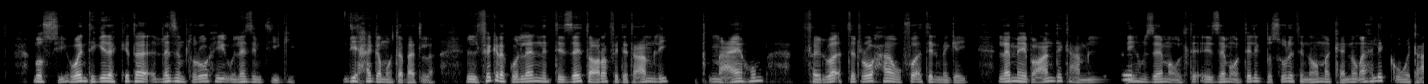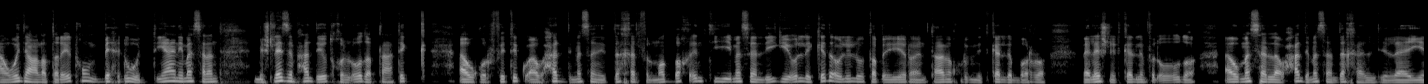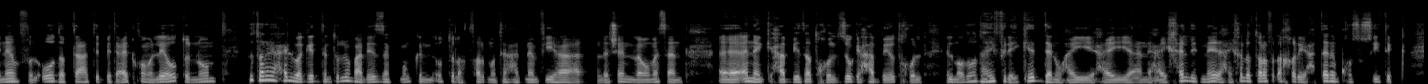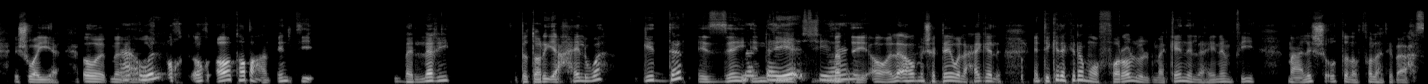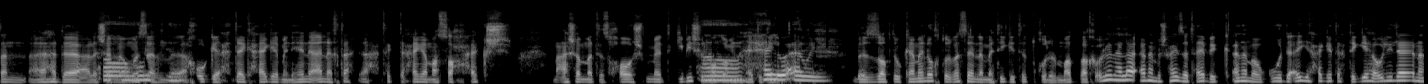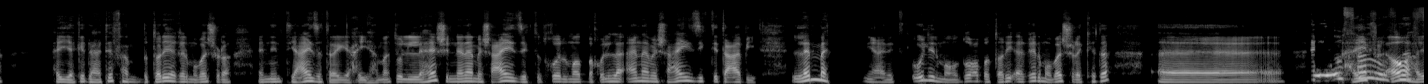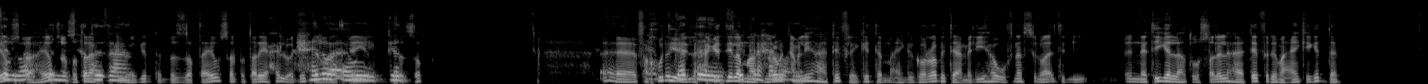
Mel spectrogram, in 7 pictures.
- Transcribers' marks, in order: tapping; unintelligible speech; unintelligible speech; other background noise
- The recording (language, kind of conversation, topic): Arabic, advice, إزاي أتكلم بصراحة مع حد عن حدودي الشخصية؟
